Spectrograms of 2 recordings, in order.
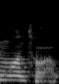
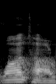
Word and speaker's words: Wantagh: Where was it in Wantagh?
